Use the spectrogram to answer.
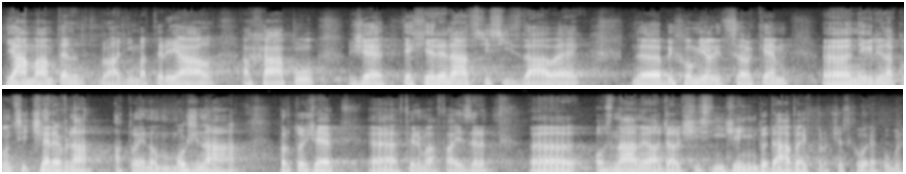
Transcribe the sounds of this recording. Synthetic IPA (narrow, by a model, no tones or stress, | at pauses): jaːmaːmt̪ɛnvlaːdɲiːmat̪ɛɾɪaːl | ʔaxaːpu | ʒɛcɛxjɛdɛnaːt͡st̪cɪsiːd͡zdaːvɛk | bɪxo̞mːɲɛlɪt͡sɛlkɛm | ɲɛɡdɪnako̞nt͡sɪt͡ʃɛɾvnaʔat̪o̞jɛno̞mːo̞ʒnaː | pɾo̞t̪o̞ʒɛ | fɪɾmafajzɛɾ | ʔo̞znaːmɪladalʃiːsɲiːʒɛɲiːdo̞daːvɛk̚pɾo̞t͡ʃɛskowɾɛpublɪ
